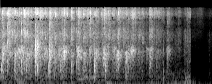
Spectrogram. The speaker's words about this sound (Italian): Allora, il film spero vi sia piaciuto, ma credo di sì, ho sentito un applauso, quindi è tutto meritato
